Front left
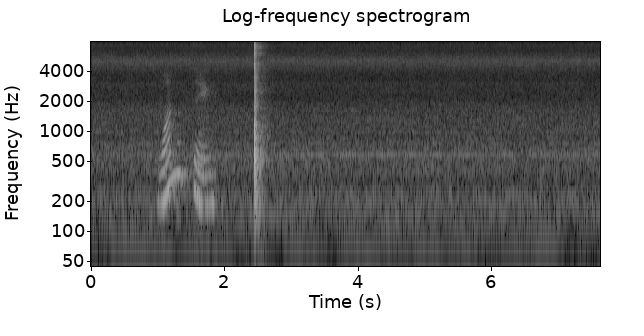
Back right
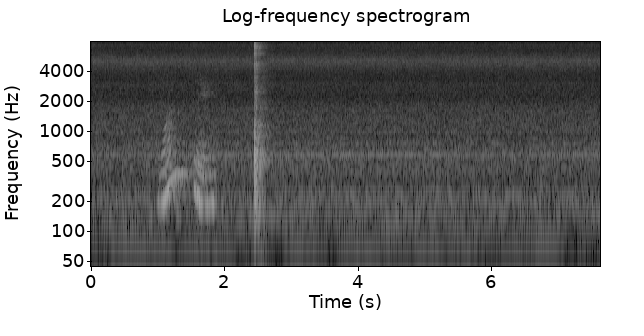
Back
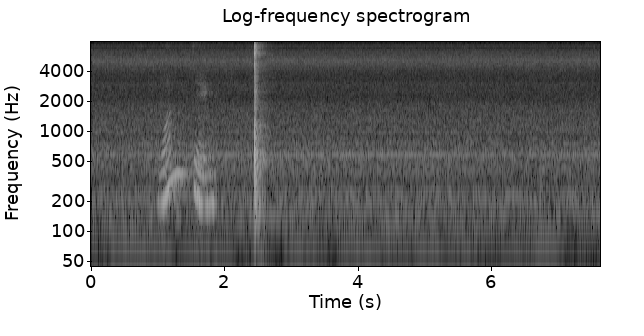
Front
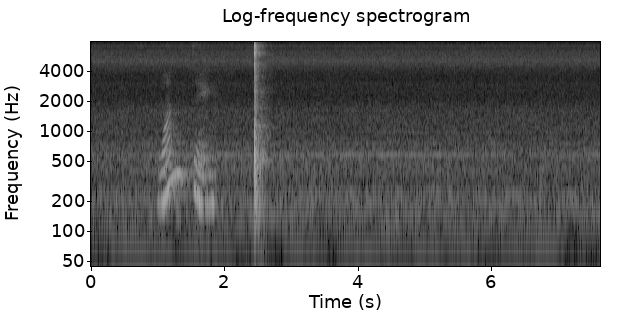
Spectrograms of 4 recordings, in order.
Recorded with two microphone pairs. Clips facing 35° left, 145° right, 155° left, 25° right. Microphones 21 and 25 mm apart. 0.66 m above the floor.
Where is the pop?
75° left, 0.6 m.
